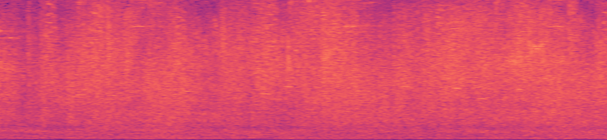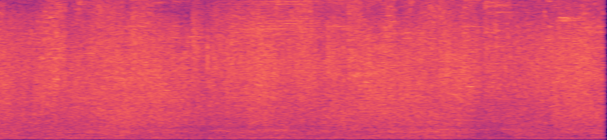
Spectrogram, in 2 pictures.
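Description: Magic blasts crackle and boom rapidly in a fast battle.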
